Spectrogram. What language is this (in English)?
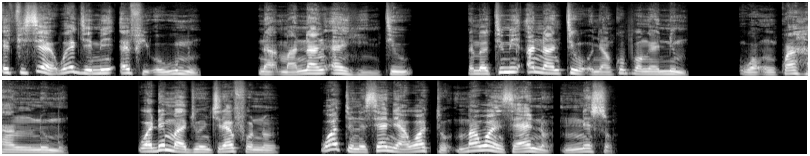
Akan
